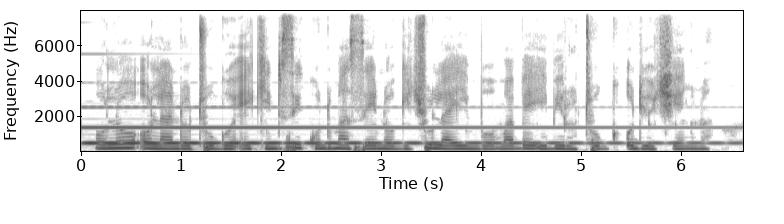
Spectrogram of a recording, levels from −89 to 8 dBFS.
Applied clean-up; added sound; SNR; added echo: none; Musical instrument; 1 dB; none.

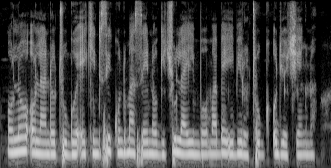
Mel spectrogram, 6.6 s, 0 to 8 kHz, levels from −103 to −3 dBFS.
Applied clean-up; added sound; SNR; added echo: none; none; none; none.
